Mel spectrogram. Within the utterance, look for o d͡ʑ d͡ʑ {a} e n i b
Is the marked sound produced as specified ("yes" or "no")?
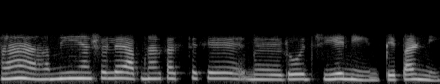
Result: no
